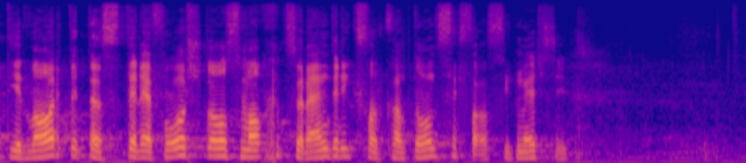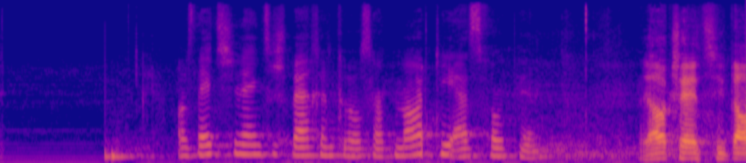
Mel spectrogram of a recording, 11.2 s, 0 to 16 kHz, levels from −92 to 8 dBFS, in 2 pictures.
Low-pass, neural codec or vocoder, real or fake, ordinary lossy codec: 14.4 kHz; codec, 44.1 kHz, 2.6 kbps, SNAC; fake; AAC, 96 kbps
